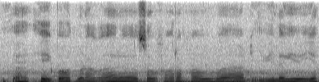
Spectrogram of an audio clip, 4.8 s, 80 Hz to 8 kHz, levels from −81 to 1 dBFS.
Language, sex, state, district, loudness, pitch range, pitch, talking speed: Hindi, male, Madhya Pradesh, Katni, -15 LUFS, 110-140 Hz, 130 Hz, 175 wpm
